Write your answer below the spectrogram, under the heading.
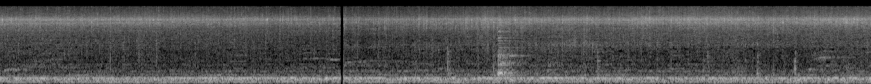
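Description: Vegetables sizzling steadily as they fry in a pan, with a few short knocks of a wooden spatula against the pan as they are stirred.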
